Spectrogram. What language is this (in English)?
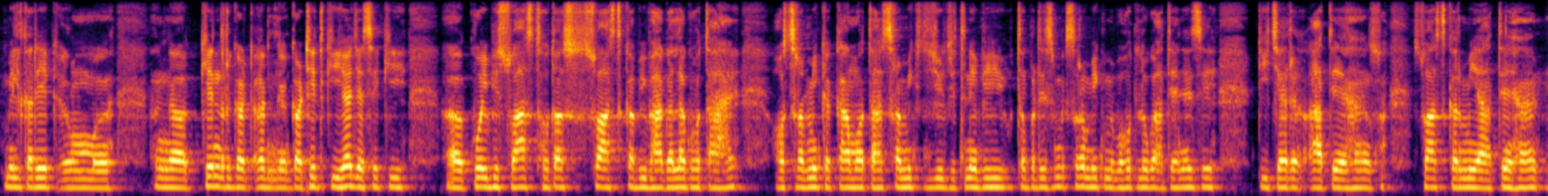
Hindi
